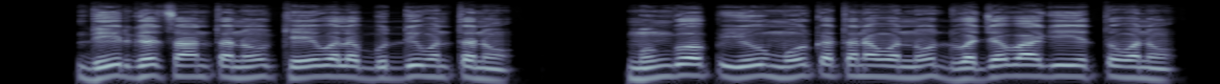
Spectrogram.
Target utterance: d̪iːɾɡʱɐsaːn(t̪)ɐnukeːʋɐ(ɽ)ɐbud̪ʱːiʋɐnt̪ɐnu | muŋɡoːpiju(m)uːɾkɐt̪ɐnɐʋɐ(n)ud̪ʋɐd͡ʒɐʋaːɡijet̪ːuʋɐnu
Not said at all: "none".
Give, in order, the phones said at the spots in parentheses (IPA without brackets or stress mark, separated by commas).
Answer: t̪, l, m, nː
